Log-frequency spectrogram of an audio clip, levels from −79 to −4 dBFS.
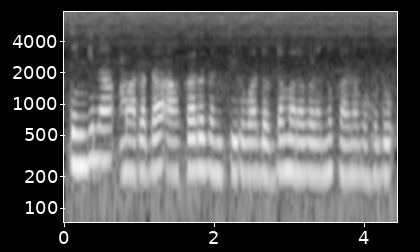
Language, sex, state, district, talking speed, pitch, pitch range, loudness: Kannada, female, Karnataka, Bangalore, 80 wpm, 220 Hz, 210-230 Hz, -17 LUFS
